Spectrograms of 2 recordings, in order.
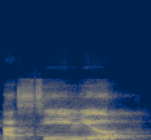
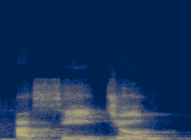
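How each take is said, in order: First: The double L sounds like a palatal lh. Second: The double L sounds like a dj sound. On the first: "a gente pode pronunciar ele como o L H" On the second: "A gente pode pronunciar ele como se tivesse D J"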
